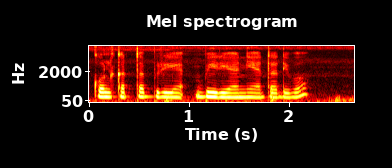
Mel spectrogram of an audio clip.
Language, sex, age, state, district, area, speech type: Assamese, female, 30-45, Assam, Sonitpur, rural, spontaneous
